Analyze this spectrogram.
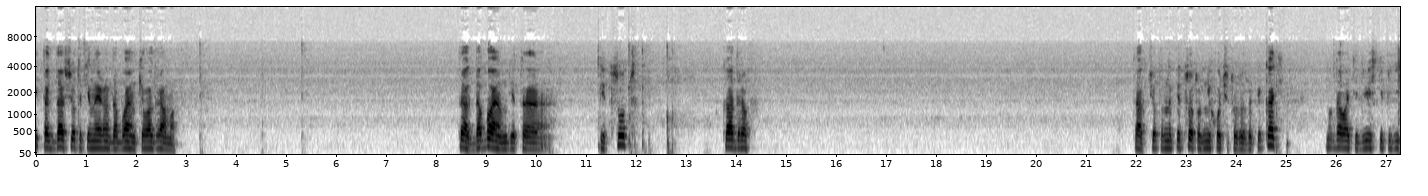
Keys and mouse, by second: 1.1 click, 2.6 click, 4.8 click, 9.1-12.8 drag, 12.3 KP_0, 25.0 space, 26.2-27.2 drag.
